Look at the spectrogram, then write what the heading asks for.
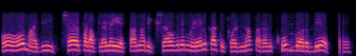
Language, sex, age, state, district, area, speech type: Marathi, female, 60+, Maharashtra, Thane, urban, conversation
